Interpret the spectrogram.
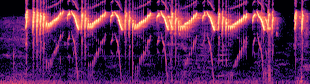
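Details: Brown-throated sunbird (kolibri wulung) training song for teaching other songbirds, in nyrecek, nembak and ngerol styles: loud, very high, rapid trilled phrases sweeping up and down in wavy loops, repeated almost continuously, with one short pause near the end.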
